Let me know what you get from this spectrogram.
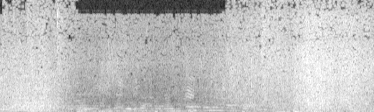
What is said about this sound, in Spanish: a ver, el sonido real del mar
